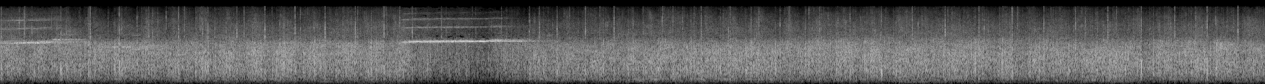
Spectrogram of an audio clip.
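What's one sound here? An audience applauds in a reverberant hall.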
